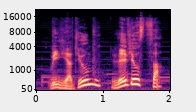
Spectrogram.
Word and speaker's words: Wingardium Leviosa: vous tournez votre baguette et vous abaissez tout en disant Wingardium Leviosa.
